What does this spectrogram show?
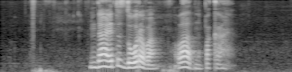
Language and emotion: Russian, positive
